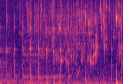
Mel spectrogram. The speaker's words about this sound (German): Ja, also dekantieren ist ja quasi, man schüttet den groß in ein größeres Gefäß, mhm. das eine grobe Öffnung hat, damit er besser atmen kann.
